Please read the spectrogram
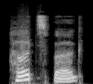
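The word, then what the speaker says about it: Herzberg: Frederick Herzburg, Herzburg, pronunciation, Herzburg, one of the great behavioral scientists, concurred.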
